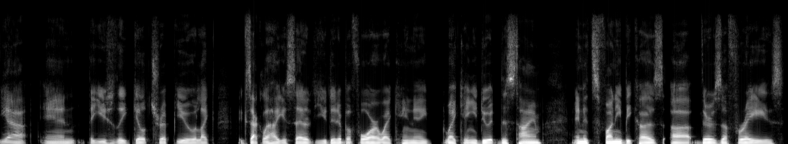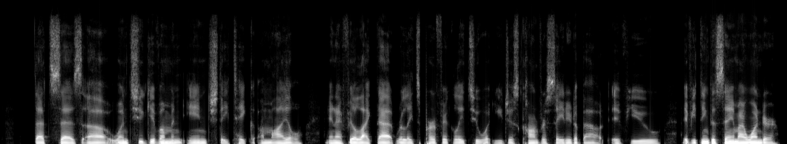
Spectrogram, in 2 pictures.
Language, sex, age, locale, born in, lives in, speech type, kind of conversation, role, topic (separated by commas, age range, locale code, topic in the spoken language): English, male, 20-24, en-US, United States, United States, conversation, unstructured, none, When can persuasion become manipulation?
